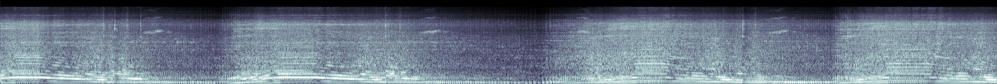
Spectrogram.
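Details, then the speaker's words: Honda Revo Absolute (Revo Fit), carbureted, non-injection motorcycle: repeated revs with sharp pops and bangs from the exhaust each time the throttle snaps shut, also occurs under engine braking on descents; exhaust popping on throttle release. "Oh ya, kedengaran ada suara bet saat gas dilepas, atau juga sering bunyi kalau lagi di jalan turunan ya."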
